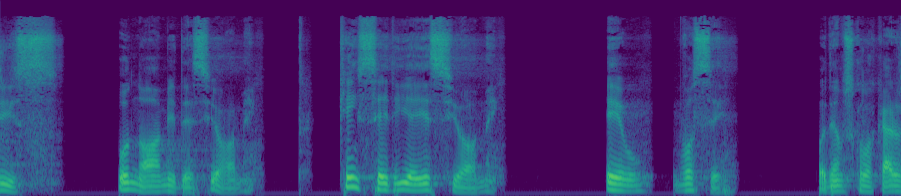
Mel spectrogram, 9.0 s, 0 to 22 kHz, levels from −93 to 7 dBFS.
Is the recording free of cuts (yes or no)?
yes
